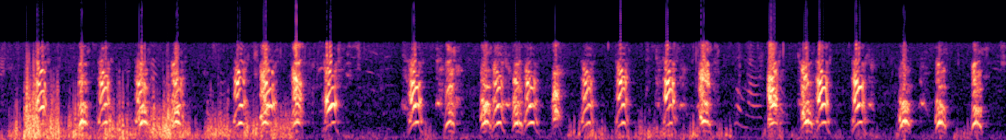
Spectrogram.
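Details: Hounds playing at a dog park, barking in a fast, uneven series of sharp, harmonic barks with strongest energy around the mid pitch, nearly two per second, a brief pause near the middle, background noise beneath.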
